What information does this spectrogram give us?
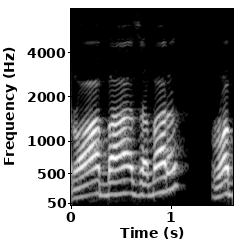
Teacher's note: را کو با کے ساتھ ملائیں گے، با کے اوپر سختی کریں گے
